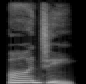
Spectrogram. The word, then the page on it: ಅಜೆ: kannada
